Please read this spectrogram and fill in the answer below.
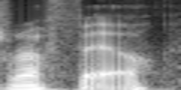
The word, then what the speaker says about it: Rafael: All right, and the team that had the best draft, in my opinion, which I've said that Rafael Stone, all right, his name is spelled exactly like mine, R-A-F-A-E-L, but it's pronounced Rafael. So it's kind of hard for me to not want to call him Rafael.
